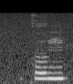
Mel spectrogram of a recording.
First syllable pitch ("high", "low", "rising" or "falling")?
high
